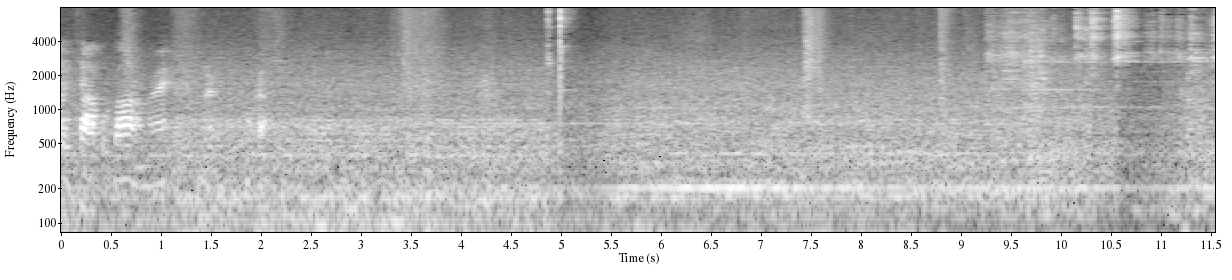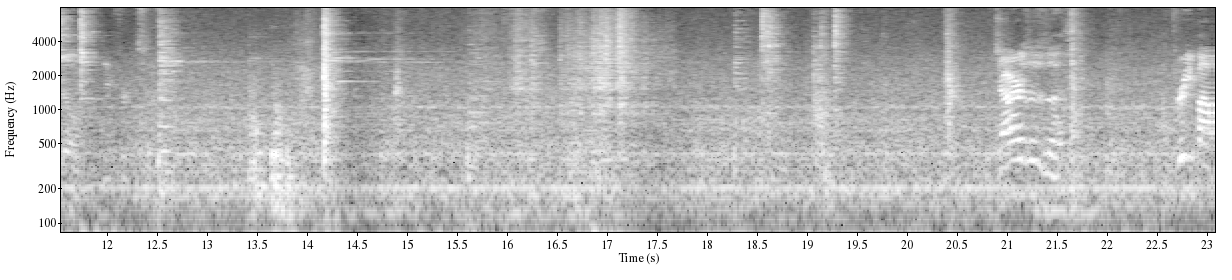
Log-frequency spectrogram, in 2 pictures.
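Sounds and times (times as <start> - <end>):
low hum: 1.4 - 20.9
steel plates clinking: 9.3 - 13.0
sharp metal clanks: 9.8 - 13.0, 14.2 - 15.0.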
